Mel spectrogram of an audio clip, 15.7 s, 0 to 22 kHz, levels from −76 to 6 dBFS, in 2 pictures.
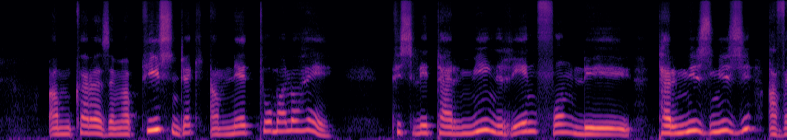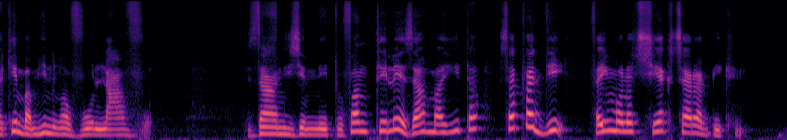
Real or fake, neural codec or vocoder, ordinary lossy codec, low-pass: fake; autoencoder, 48 kHz, 32 numbers a frame, DAC-VAE, trained on Japanese speech; none; none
